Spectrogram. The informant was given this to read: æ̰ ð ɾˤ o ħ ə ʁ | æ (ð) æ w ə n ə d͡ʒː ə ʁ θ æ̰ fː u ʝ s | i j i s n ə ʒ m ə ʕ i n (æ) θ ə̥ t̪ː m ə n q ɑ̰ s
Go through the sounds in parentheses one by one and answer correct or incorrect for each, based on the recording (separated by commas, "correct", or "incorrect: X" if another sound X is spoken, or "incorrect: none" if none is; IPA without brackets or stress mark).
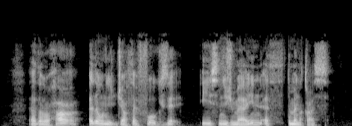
correct, correct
